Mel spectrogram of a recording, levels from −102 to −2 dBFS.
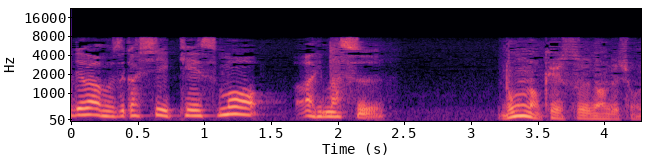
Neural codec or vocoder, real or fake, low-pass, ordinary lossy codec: none; real; none; none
